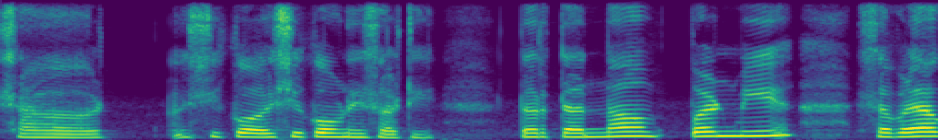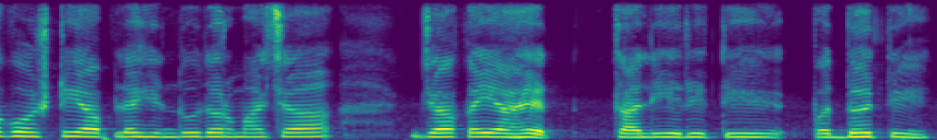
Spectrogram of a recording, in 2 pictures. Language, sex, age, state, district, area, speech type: Marathi, female, 45-60, Maharashtra, Nanded, rural, spontaneous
